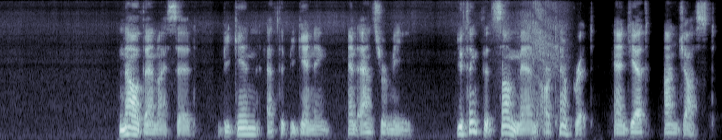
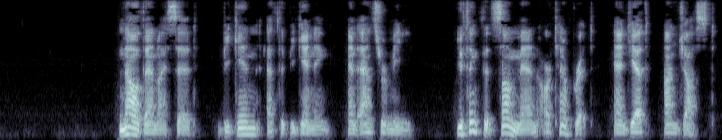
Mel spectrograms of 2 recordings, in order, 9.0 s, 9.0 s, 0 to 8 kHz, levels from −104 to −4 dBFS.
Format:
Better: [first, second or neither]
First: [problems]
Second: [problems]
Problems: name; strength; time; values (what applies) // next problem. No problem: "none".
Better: second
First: noise reduction (neural separator model SepFormer DNS4)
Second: none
